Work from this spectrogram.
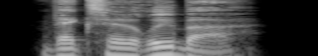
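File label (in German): "wechsel rüber", German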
